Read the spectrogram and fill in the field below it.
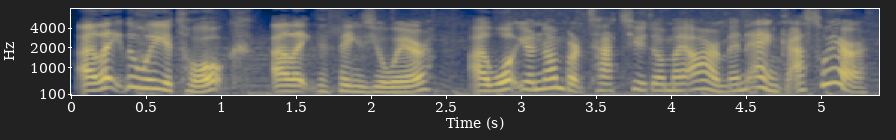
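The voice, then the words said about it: Put-on Scottish accent. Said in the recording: “We're going to start with Scottish ... That's kind of like Edinburgh. ... That's Scotland.”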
